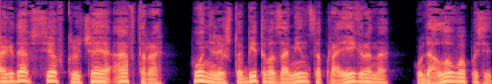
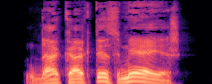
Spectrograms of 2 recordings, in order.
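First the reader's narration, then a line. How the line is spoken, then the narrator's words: Roar. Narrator (Russian): взревел будущий диктатор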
